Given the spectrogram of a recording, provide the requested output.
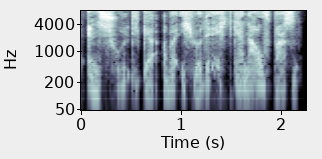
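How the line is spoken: Hissing. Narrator (German): zischte

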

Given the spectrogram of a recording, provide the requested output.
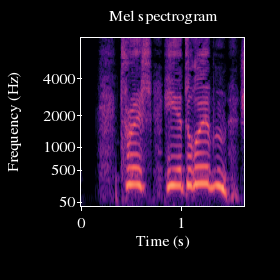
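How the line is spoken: Shouted. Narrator (German): schrie Michelle

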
